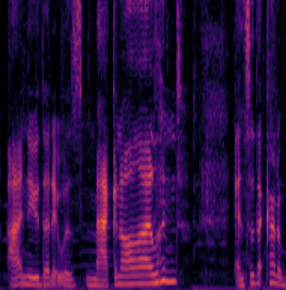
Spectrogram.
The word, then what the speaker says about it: Mackinac Island: knew that it was Mackinac Island and so that kind of bothered me every time she said mechanic you know cuz that's how it looks but that's not how they actually pronounce it in about the third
